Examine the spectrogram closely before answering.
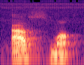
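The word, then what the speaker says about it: asthma: ಎರಡು ಒಟ್ಟಿಗೆ ಸೈಲೆಂಟ್ ಆಗುತ್ತೆ ಟಿ ಮತ್ತೆ ಎಚ್ ಆಸ್ಮ ಆಸ್ಮ ಅಂತ ಹೇಳಬೇಕು ಈ ಇಲ್ಲಿ ಮೂರು ಅಕ್ಷರ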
